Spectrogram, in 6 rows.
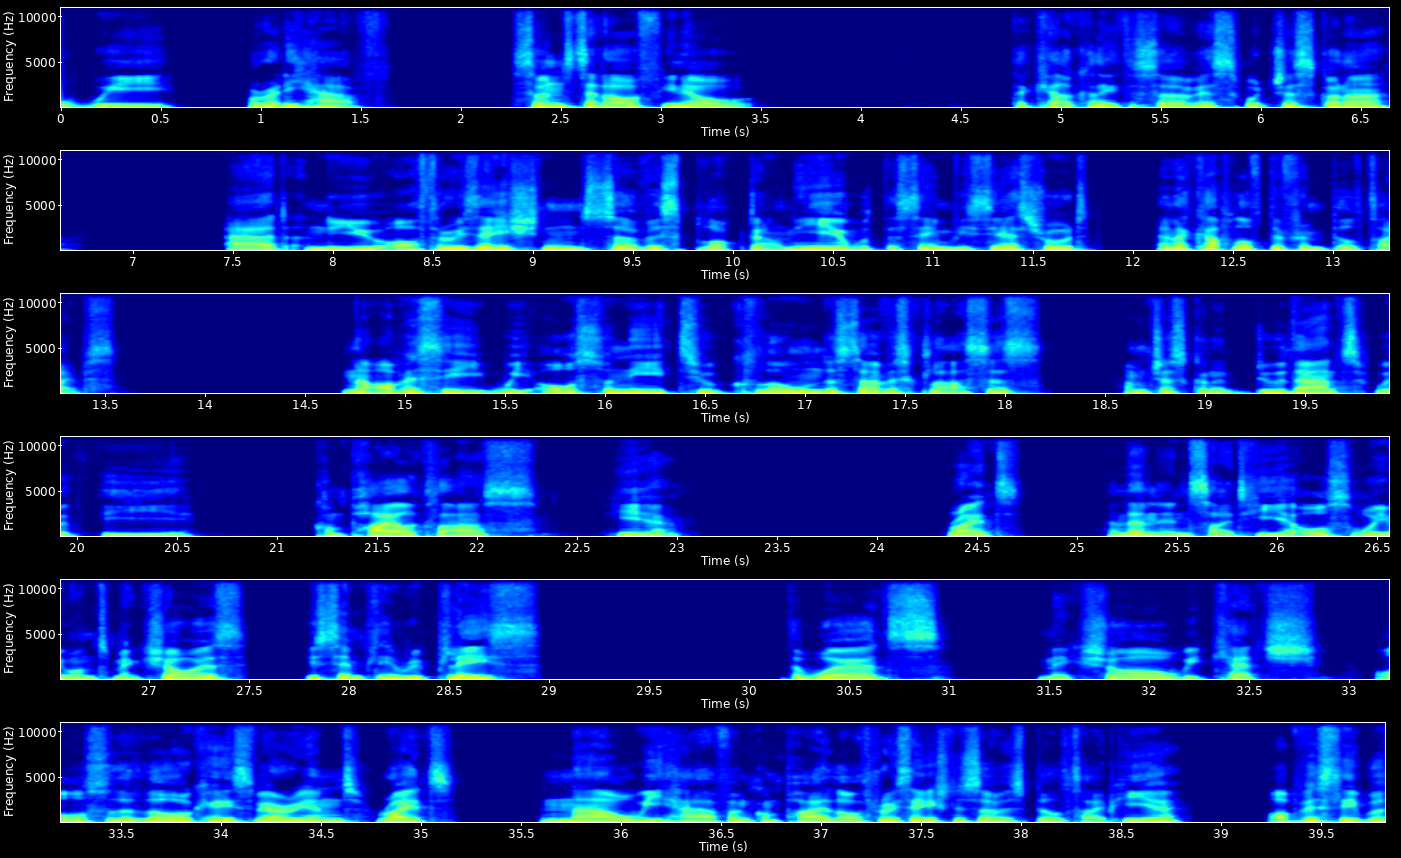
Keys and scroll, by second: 2.6 ctrl+r, 15.3 ctrl+c, 16.2 ctrl+v, 24.9 ctrl+r.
